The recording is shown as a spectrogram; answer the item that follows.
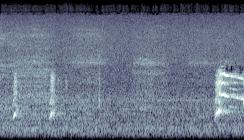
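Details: Coyotes at night, close and loud: two short, sharp barks a second apart against a quiet background, then a longer wavering yip-howl with rich overtones near the end.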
